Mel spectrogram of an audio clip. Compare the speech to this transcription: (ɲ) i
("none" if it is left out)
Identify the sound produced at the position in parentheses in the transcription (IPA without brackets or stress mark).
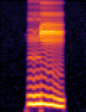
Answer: ɲ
